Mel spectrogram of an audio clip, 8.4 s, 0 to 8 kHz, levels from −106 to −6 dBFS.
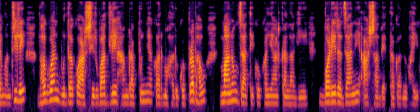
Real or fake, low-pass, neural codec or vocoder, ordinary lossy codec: fake; none; codec, 16 kHz, 4.8 kbps, FACodec; none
